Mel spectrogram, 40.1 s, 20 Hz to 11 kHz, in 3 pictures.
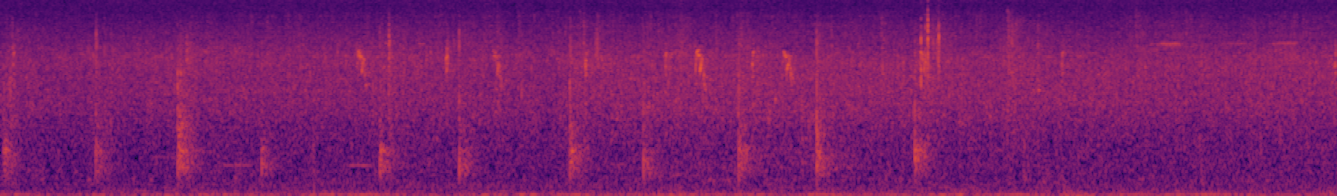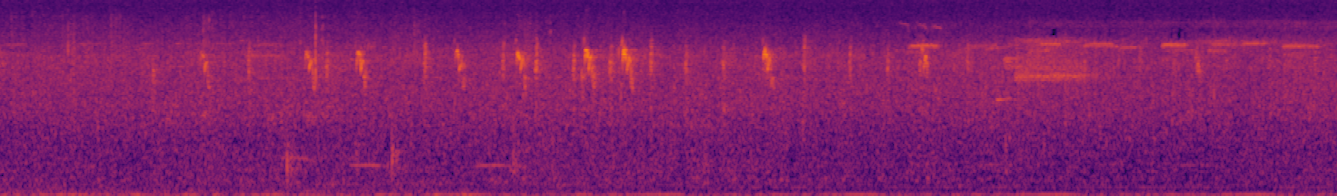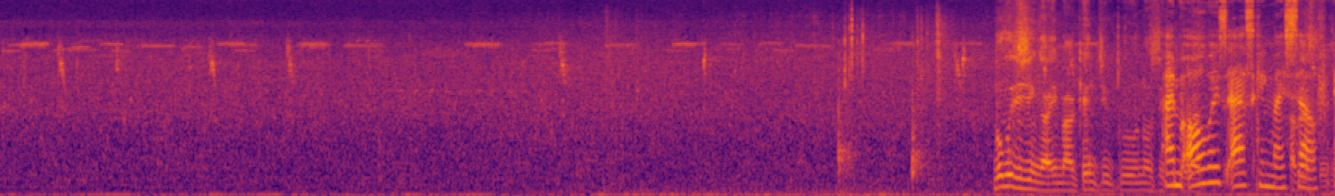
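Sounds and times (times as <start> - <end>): steady low hum: 0.0 - 23.5, 24.2 - 40.0
birds chirping: 0.0 - 40.0.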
